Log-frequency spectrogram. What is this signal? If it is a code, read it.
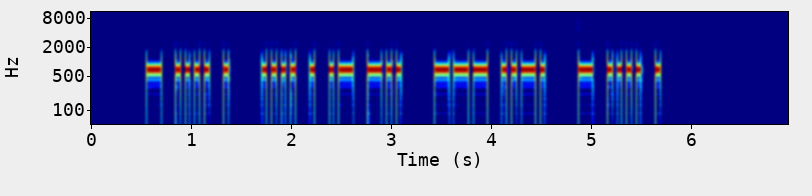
Morse code, heard as a keyed tone, about 25 wpm, 700 Hz. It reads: THE HEAD OF THE
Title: Sets of 4 Words 25wpm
